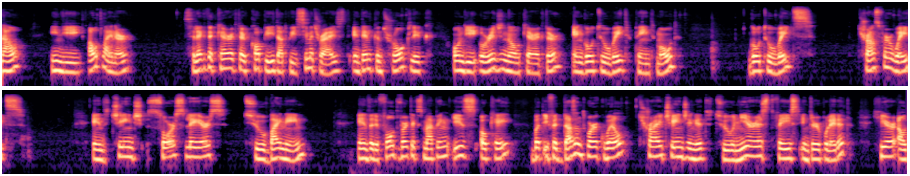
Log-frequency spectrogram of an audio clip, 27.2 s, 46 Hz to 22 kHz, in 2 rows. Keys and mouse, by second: 1.3 click, 5.9 ctrl+click, 9.2-10.2 drag, 11.5-13.4 drag, 16.4-17.6 drag, 21.0 click, 22.8-26.4 drag.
